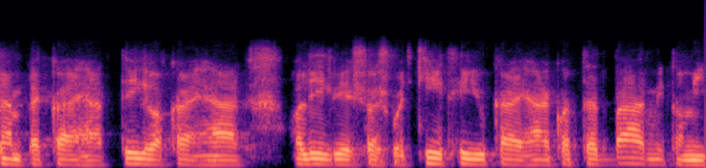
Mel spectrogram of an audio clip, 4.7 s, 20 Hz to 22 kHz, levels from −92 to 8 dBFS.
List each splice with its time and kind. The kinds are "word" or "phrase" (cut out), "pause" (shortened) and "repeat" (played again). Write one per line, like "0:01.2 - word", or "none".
none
